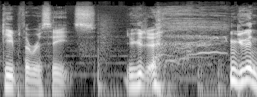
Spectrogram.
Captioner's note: laughs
